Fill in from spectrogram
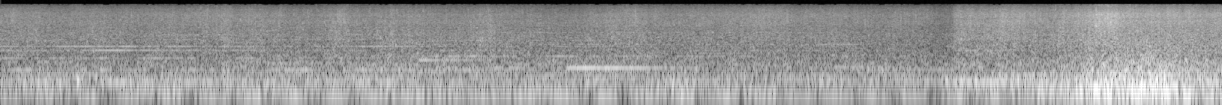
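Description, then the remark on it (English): A boat motors steadily across open water, heading out to sea, its engine droning beneath the rush of waves and wind buffeting the microphone, with a louder swell of splashing surf near the end. “cruise across the water, heading out to sea.”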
